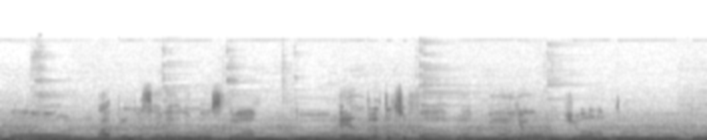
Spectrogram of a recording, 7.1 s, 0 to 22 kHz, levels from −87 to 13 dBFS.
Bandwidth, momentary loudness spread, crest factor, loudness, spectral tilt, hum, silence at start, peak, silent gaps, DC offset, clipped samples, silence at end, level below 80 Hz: 9.2 kHz; 2 LU; 12 dB; -23 LUFS; -7 dB/octave; none; 0 s; -10 dBFS; none; under 0.1%; under 0.1%; 0 s; -26 dBFS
